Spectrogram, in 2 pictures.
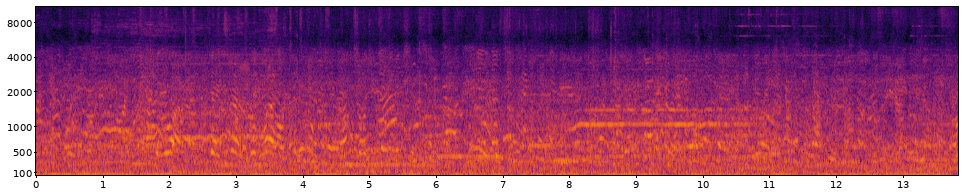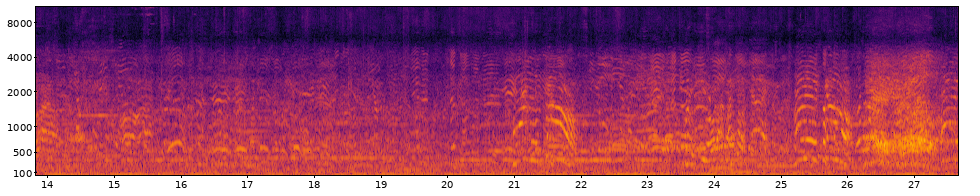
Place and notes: East Gate of Taipei City - Anger
Protesters, Shouting slogans, Binaural recordings, Sony Pcm d50+ Soundman OKM II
